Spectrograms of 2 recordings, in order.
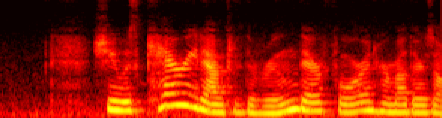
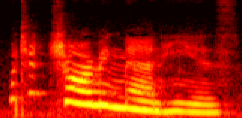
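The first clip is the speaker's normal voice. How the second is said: higher and louder, full of admiration; gushing cry; 6 semitones higher, 5 dB louder than usual. A narrator's reading. Elder sister praising Sir John, a gushing exclamation. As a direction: exclaim it with rapture. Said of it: "cried the elder sister".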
